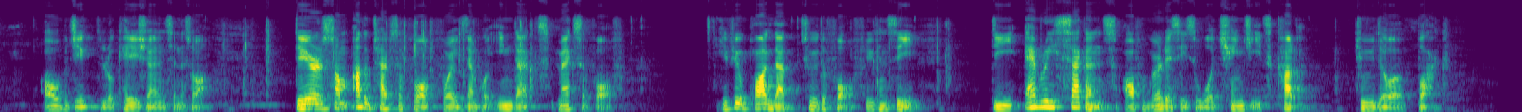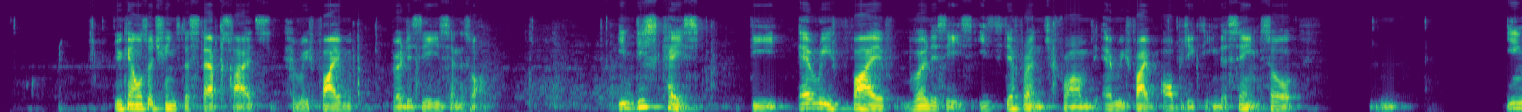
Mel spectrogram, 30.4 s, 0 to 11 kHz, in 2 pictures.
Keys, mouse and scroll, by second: 5.3 ctrl+a, 8.1-9.0 drag, 9.0-17.4 shift+middle drag, 17.4-19.1 drag, 19.1-20.6 shift+middle drag, 20.6-21.9 drag, 21.9-25.8 shift+middle drag, 25.8-26.2 scroll up 3, 26.2 scroll down 1, 26.3-27.0 scroll up 1, 27.0 click.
